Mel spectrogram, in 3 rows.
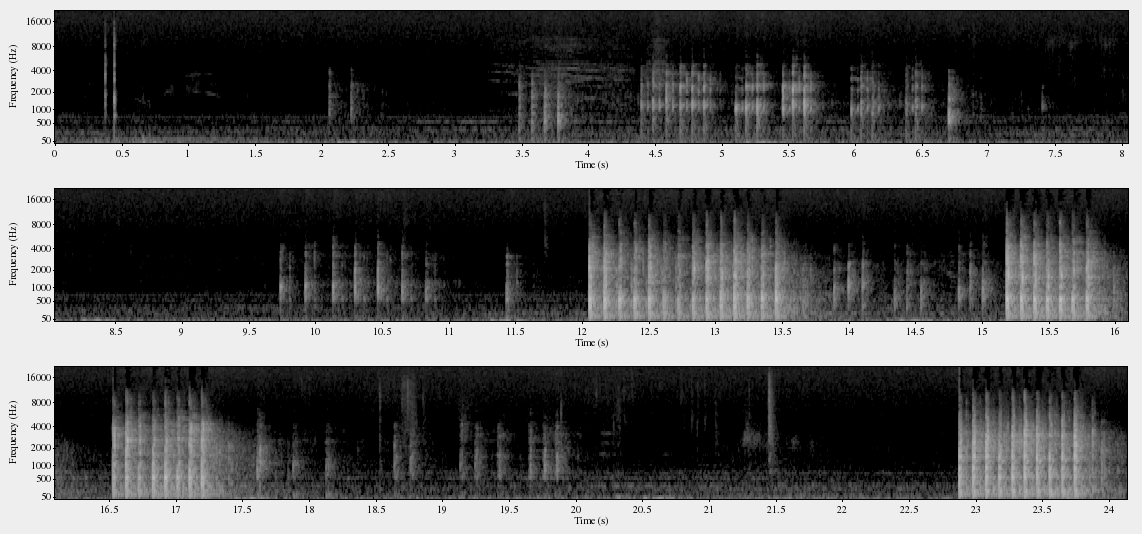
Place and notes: neoscenes: heavy machine gun fire
Tooele County, Utah, United States of America, 29 April 2010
